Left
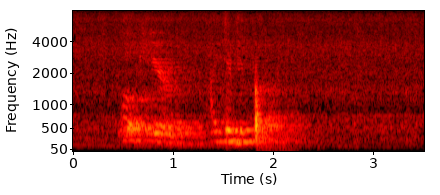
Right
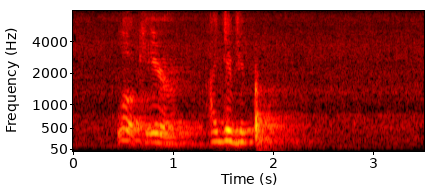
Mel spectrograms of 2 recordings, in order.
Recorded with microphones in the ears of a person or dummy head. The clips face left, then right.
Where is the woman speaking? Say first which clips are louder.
Right 6 dB; 65° right (ahead or behind), 1.4 m; by 1.7 s 60° right (ahead or behind), 0.6 m.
